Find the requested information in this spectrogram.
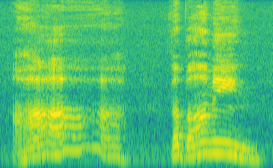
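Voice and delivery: high, theatrical gasp; mock-sympathetic exclamation. A narrator's reading. Twin reacting to the bombing, high and theatrical. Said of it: "exclaimed the second twin".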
